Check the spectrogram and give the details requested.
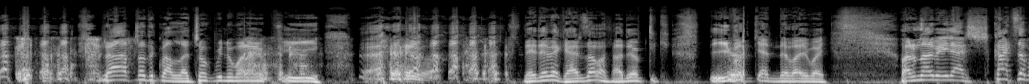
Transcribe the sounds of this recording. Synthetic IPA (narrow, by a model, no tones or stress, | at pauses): ɾaːɦat̪lˠad̪ɯkvalˠːaːt͡ʃʰo̞k̚binumaɾajokfi | ned̪emɛchæɾzamanha̰d̪iøp̚t̪ycʲijbat̪̚cʰænd̪ɛvajbaj | vaɾɯmlˠaɾbejlʲæɾkʰaɾt͡ʃsab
